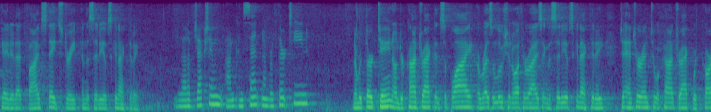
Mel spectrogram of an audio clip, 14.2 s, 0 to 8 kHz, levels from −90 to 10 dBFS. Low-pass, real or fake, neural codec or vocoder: 7.2 kHz; real; none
